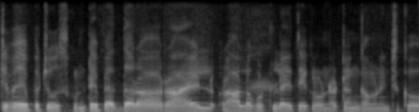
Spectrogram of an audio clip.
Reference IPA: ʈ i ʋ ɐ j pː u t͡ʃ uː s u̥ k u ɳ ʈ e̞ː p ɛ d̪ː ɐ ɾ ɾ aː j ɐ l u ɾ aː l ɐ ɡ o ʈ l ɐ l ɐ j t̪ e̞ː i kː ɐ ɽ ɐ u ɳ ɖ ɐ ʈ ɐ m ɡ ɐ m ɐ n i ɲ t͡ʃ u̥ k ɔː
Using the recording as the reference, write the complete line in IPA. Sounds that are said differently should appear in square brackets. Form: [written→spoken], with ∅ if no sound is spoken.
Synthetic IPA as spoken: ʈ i ʋ ɐ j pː u t͡ʃ uː s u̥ k u ɳ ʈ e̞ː p ɛ d̪ː ɐ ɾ ɾ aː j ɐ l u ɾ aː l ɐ ɡ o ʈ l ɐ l ɐ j t̪ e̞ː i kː ɐ ɽ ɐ u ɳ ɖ ɐ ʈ ɐ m ɡ ɐ m ɐ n i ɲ t͡ʃ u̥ k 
